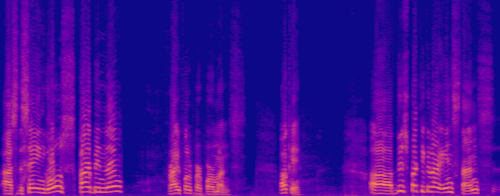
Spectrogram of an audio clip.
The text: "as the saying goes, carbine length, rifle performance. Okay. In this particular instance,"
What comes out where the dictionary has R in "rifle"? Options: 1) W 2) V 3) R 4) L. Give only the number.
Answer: 3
